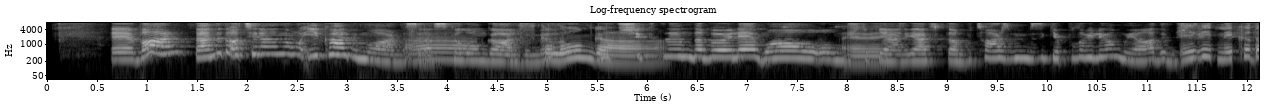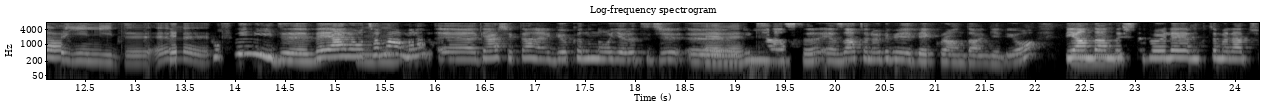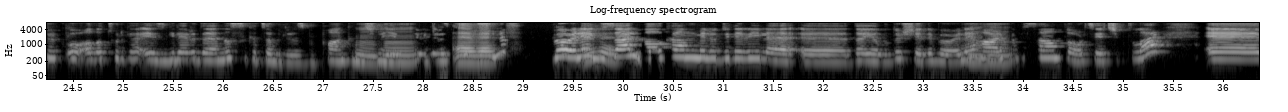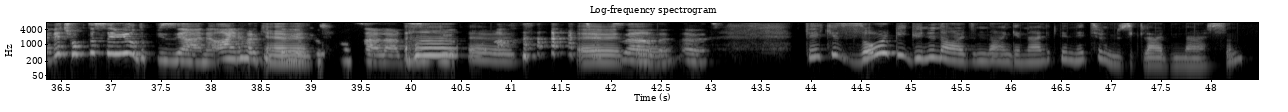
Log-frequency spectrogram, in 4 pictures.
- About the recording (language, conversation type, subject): Turkish, unstructured, Müzik ruh halini nasıl etkiler?
- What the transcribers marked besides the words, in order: other background noise; distorted speech; tapping; in English: "wow"; static; in English: "background'dan"; in English: "sound'la"; laughing while speaking: "Ha!"; laugh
